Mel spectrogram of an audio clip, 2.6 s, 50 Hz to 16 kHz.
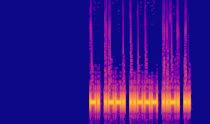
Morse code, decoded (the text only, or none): NP2FI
